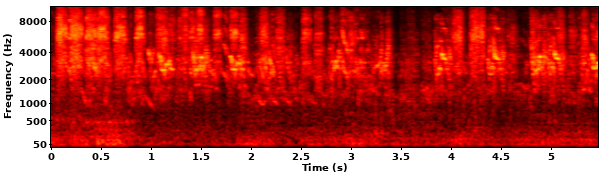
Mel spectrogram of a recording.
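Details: Budgerigars feeding on a seed mix give a dense stream of squawky chirps and scratchy warbles, a few short pauses breaking the constant high chatter.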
